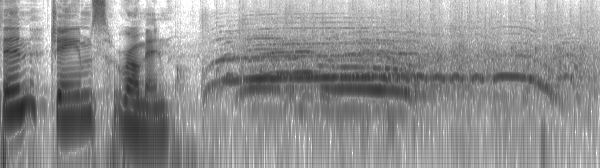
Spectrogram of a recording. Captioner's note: everyone cheering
